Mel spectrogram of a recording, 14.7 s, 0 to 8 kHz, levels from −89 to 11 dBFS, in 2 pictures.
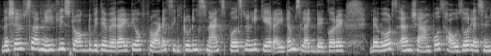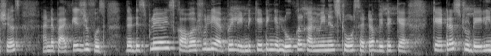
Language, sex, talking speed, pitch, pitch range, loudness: English, female, 180 wpm, 215 Hz, 205-235 Hz, -14 LUFS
